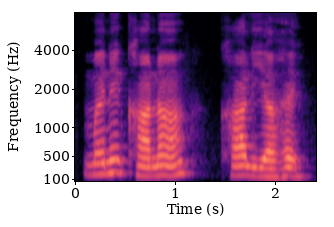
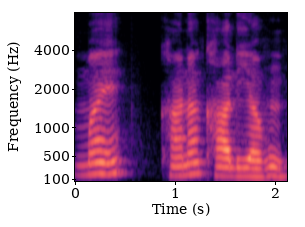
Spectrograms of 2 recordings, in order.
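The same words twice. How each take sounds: First: मैंने खाना खा लिया है spoken slowly with weight on मैंने; slow correct reading. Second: Slow reading. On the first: Teacher models the corrected sentence slowly for students. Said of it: "वही तो सही है". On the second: Teacher reads the question sentence slowly to the class. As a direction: read मैं खाना खा लिया हूँ slowly, word by word. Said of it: "वाक्य का शुद्ध रूप है". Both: Shown as a demonstration.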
